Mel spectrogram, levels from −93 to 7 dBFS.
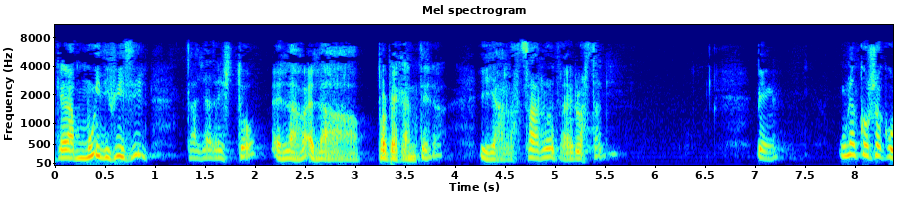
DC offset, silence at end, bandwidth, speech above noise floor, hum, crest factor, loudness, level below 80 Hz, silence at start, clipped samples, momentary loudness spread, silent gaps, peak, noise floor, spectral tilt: under 0.1%; 0 s; 7.8 kHz; 45 dB; none; 22 dB; -30 LUFS; -72 dBFS; 0 s; under 0.1%; 15 LU; none; -8 dBFS; -74 dBFS; -6 dB/octave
